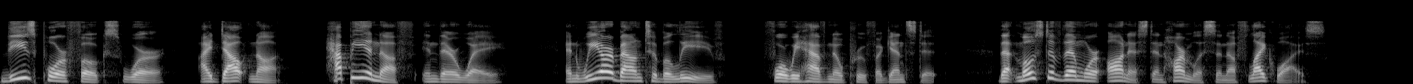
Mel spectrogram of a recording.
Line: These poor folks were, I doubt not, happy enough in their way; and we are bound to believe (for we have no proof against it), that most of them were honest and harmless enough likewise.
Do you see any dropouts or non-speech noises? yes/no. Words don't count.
no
